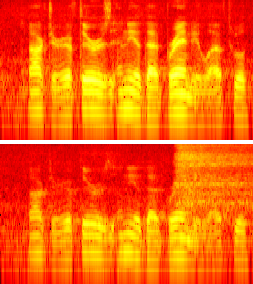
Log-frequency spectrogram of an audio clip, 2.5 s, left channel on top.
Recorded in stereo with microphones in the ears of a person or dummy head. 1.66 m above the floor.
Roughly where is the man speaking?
Left.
